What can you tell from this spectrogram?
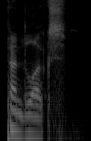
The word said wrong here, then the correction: pendeloque: Actually, no, I mispronounced it. Pandeloke.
